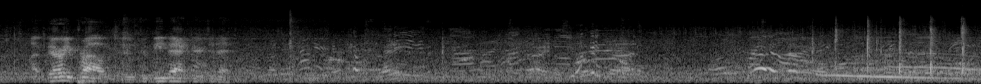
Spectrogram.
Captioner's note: applause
